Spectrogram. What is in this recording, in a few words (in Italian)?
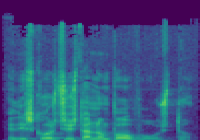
"e discorsi", vocabolario dialettale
